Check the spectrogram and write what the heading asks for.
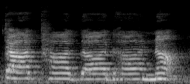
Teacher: इसी तरह से ता वर्ग जो है दांतों के पीछे, जीभ जो है वो दांतों को छू कर आती है, दांतों के पीछे वाले भाग को छूती है, ऊपर वाले दांत।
